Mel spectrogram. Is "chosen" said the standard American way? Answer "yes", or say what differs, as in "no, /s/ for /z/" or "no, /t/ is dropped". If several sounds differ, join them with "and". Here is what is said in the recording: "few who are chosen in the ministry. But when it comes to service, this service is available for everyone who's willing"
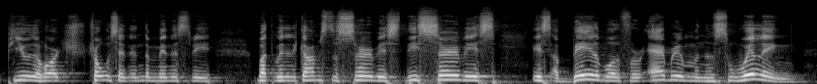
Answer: no, /s/ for /z/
